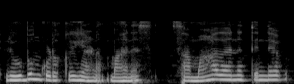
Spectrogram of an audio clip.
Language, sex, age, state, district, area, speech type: Malayalam, female, 18-30, Kerala, Idukki, rural, spontaneous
